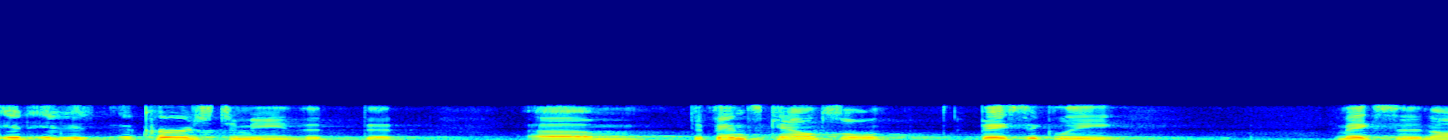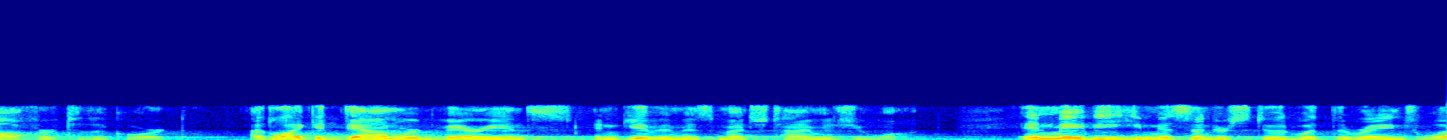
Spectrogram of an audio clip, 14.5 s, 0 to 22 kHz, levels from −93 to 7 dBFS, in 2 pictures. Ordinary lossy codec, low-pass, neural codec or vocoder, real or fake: AAC, 48 kbps; 5.4 kHz; none; real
